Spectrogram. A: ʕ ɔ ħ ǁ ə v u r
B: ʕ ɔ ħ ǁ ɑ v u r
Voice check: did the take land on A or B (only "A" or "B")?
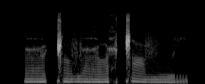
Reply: B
